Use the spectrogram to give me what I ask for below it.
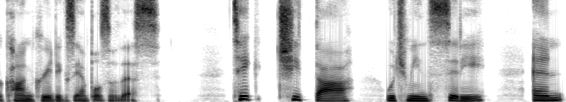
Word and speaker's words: città: Because the ends were abruptly truncated, the accent now rests heavily and permanently on that final vowel.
